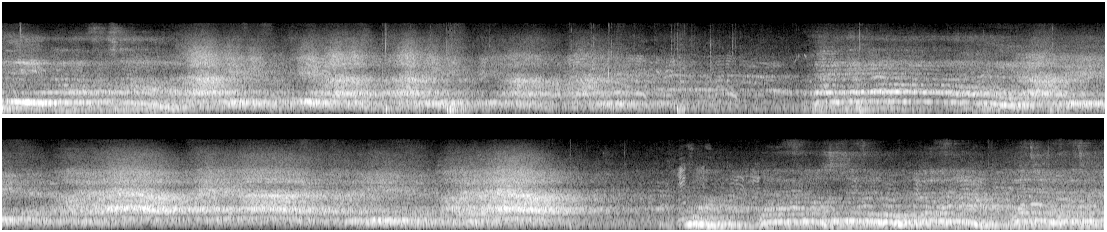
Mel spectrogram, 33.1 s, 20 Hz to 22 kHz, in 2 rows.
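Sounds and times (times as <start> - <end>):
stadium crowd chanting and singing: 0.0 - 33.0.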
